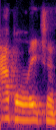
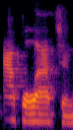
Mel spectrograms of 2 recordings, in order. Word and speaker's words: Appalachian: for saying this, but it's not Appalachian, it's Appalachian. Our fans get really, really offensive when you say it wrong.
